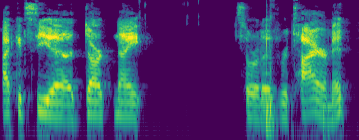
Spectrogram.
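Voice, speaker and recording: Male podcast guest, very bright sharp tone, easygoing and agreeable, casual chat. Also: mid-range voice, flat delivery, a little slow, low-quality recording.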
